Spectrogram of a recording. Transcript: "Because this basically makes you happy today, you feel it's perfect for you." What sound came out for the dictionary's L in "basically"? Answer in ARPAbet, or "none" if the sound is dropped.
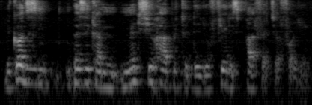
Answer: none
